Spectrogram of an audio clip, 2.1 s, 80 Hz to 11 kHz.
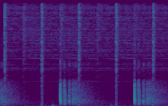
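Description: A few sharp, light clicks and taps, spaced irregularly, as a 74HC595 IC and jumper wires are pressed and handled on a plastic solderless breadboard, with a small metal tool in hand.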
